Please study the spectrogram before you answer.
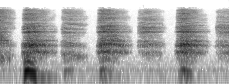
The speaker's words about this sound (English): And now if you really want to do something rather remarkable, start breathing really deeply as fast as you can, like this.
